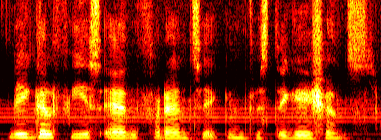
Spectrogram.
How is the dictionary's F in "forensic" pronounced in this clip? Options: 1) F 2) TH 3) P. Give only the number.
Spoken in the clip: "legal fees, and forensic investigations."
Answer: 1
